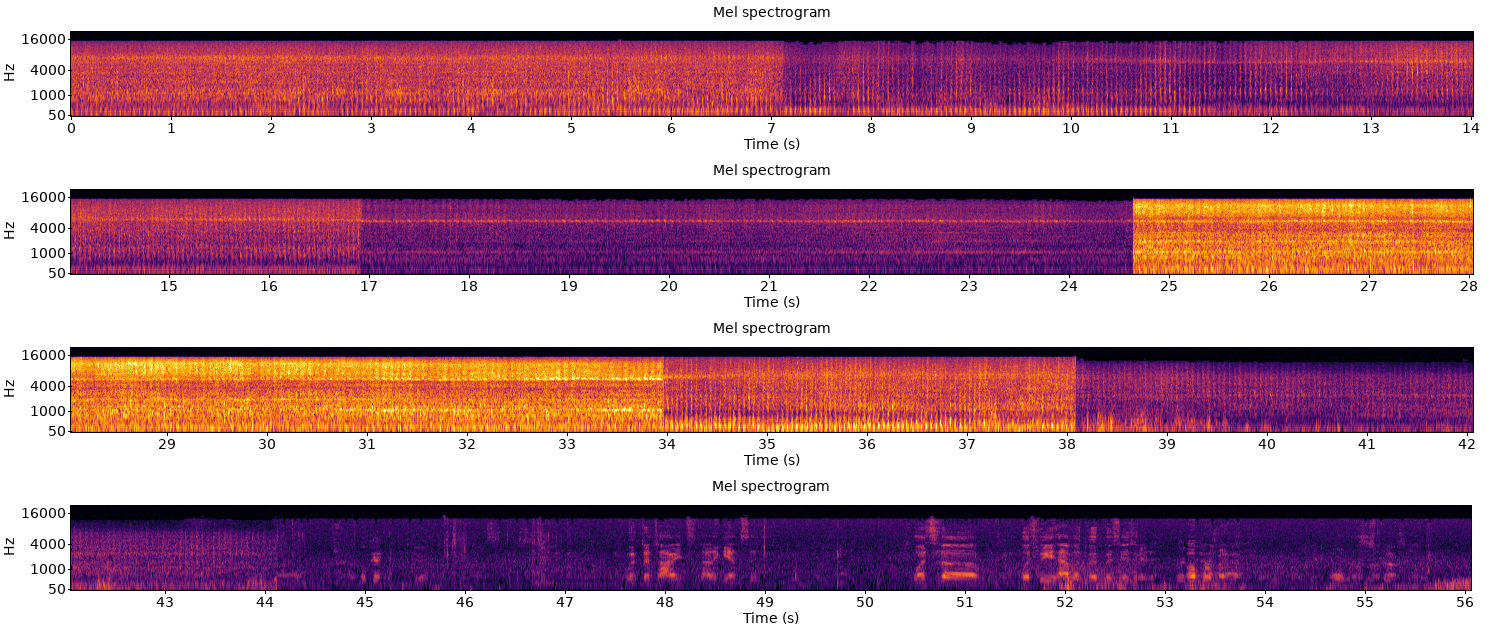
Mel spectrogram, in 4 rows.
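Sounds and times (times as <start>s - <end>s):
high turbine whine: 0.0s - 44.0s
aircraft rotor noise: 0.0s - 44.2s.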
